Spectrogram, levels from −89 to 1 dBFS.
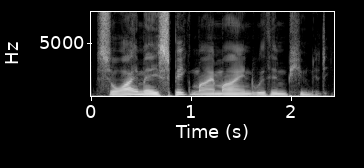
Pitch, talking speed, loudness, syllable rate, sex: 120 Hz, 195 wpm, -16 LUFS, 4.8 syllables/s, male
